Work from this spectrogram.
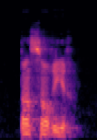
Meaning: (adjective) dry, deadpan; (noun) person with a deadpan sense of humour
- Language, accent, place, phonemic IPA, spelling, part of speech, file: French, France, Lyon, /pɛ̃s.sɑ̃.ʁiʁ/, pince-sans-rire, adjective / noun, LL-Q150 (fra)-pince-sans-rire.wav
